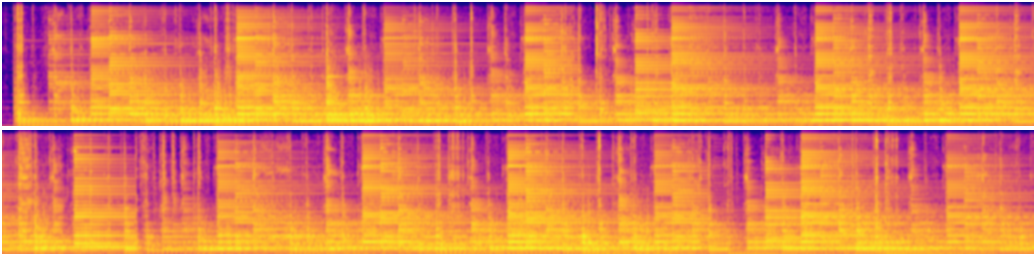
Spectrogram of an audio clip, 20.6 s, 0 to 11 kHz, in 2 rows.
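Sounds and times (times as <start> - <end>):
picked acoustic guitar: 0.0 - 20.6.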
